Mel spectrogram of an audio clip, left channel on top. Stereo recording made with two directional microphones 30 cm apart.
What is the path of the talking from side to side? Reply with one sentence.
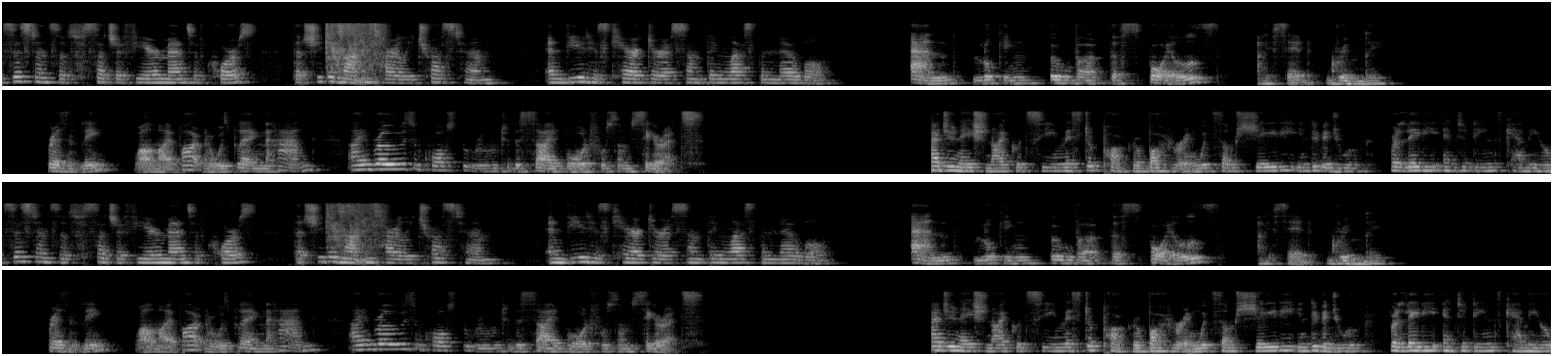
You can hear the talking move from left to right.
